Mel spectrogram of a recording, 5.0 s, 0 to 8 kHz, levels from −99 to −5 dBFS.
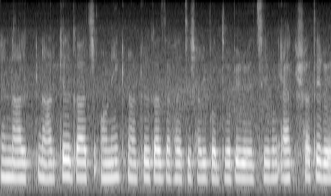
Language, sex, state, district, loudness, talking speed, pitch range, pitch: Bengali, female, West Bengal, Kolkata, -17 LUFS, 180 wpm, 185-195 Hz, 190 Hz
